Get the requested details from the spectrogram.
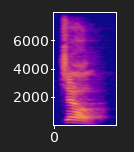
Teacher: जो हमारी जीहवा है वह हमारे तालव्य से जाकर टकराती है। तालव्य यानी कि जो तालु तालू का भाग जो कहते हैं जो कि दांतों और मसूड़ों से ऊपर का होता है।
